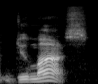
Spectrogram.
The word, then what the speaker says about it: Dumas: my list is Alexandra Dumas duas I don't think the S is pronounced or it's uh pronounced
